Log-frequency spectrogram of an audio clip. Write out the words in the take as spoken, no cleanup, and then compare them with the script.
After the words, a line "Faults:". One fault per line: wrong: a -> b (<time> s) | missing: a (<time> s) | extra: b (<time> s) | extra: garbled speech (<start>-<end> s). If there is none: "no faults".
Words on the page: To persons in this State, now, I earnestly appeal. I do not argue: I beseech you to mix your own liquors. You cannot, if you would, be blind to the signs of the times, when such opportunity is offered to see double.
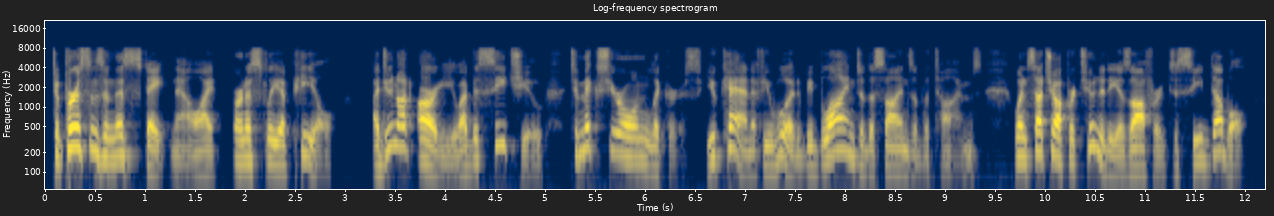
To persons in this State, now, I earnestly appeal. I do not argue: I beseech you to mix your own liquors. You can, if you would, be blind to the signs of the times, when such opportunity is offered to see double.
Faults:
wrong: cannot -> can (6.7 s)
